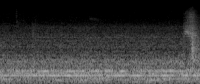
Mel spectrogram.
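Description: A steady hum with an even hiss, and one sharp click near the end, likely the metal tongs or a tortilla touching down by the frying pan.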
